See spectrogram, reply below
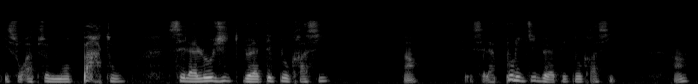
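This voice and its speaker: A man's voice: a little high, dark tone, husky, dry recording. A man in his forties ranting angrily to camera, hammering his audience with rhetorical questions. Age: 40s. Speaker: vlogger. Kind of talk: angry monologue rant. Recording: dull lo-fi dry recording.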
